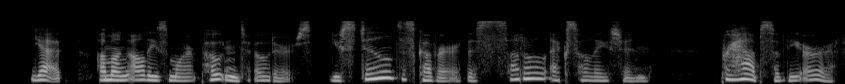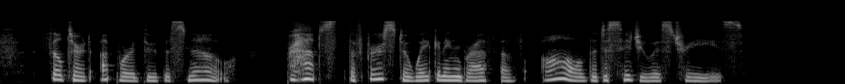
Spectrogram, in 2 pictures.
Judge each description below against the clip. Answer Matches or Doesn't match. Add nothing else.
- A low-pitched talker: Doesn't match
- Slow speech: Matches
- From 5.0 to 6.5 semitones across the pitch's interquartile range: Doesn't match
